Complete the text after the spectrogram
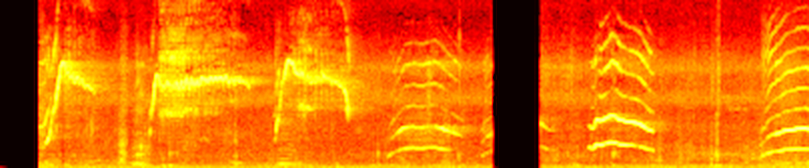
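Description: A monkey gives shrill, piercing screams that arch up and fall away in repeated bursts.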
